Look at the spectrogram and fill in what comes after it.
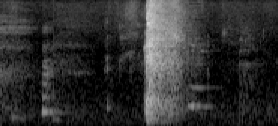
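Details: A girl's single sharp, explosive sneeze with a brief breathy tail in a quiet room, during a word-association game.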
